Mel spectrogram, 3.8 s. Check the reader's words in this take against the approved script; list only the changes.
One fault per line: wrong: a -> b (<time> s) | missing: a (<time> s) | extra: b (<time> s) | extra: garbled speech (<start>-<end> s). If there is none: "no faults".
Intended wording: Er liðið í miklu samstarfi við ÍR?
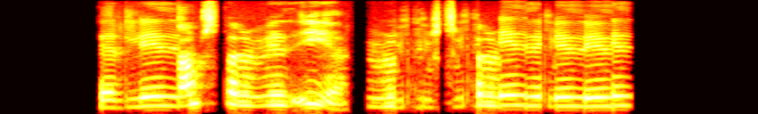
missing: í miklu (0.9 s)
extra: garbled speech (1.8-3.2 s)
